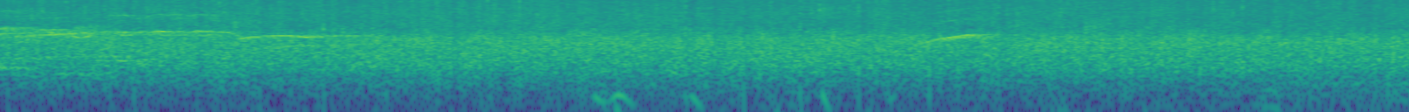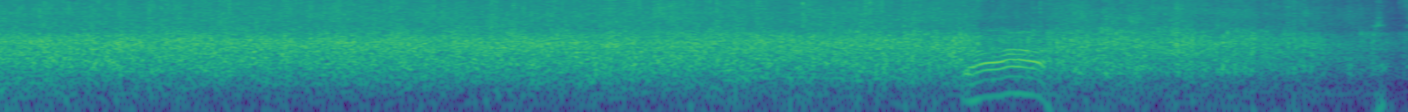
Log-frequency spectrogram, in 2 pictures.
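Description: Studio audience applauding, a steady mass of clapping that dies away near the end.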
